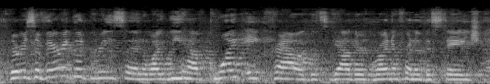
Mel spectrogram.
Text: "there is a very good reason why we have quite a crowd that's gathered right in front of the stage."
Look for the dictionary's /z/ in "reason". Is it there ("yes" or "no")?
yes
